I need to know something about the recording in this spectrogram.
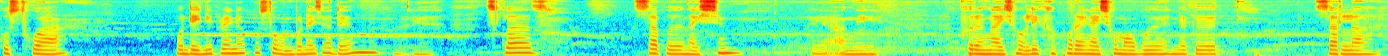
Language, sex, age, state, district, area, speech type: Bodo, female, 60+, Assam, Kokrajhar, rural, spontaneous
